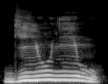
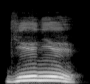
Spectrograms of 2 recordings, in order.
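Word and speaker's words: 牛乳: lait, je devrais dire Giyu Niyu. Giyu Niyu. Parce que le U est allongé. Dans la réalité, quand ça se prononce, c'est Gyunyu. On voit bien que Giyu Niyu, Gyunyu, on est quand même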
